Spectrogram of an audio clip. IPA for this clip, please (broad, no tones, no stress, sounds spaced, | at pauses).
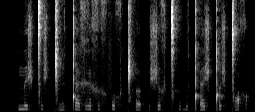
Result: m e ʃ ǀ ɛ̤ ʃ ɡ͡ǁ ɛ̤ ǃ ɛ x ɣ ɛ x ə̤ x f o x ǁʰ ə | ʃ ə x ǀʰ ə̤ b ə ǃʼ ɛ ʃ ǃ ə ʃ ɡ͡ǀ ɒ x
